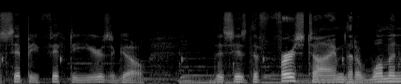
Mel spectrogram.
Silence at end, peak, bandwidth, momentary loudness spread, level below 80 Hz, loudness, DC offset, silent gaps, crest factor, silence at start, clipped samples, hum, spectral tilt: 0 s; -12 dBFS; 12.5 kHz; 16 LU; -52 dBFS; -32 LUFS; under 0.1%; none; 22 dB; 0 s; under 0.1%; none; -5.5 dB/octave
